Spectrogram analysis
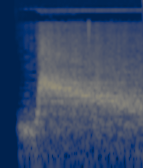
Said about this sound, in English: That's called spaceship whoosh by. Anyways, that now okay. There's no sound in space. There's no spaceship whoosh by.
